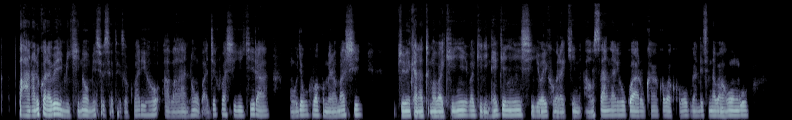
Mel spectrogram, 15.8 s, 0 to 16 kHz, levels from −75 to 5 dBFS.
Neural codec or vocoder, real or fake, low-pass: vocoder, 48 kHz, 128 mel bands, Vocos; fake; 14.4 kHz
